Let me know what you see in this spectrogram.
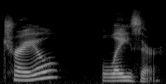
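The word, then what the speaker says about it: Trailblazer: blazer이 됩니다 tril blazer 여기서 가 장모음 소리가 나는 이유는 원래이 단어는 Trail이라는 단어와 blazer이라는 단어가 합쳐진 단어인데요이 blazer이라는이 단어의 가장 원형이입니다 blaze 자이 단어를 보면 몸이 a e 두 개밖에 없죠 그런데 끝 모음이 이예요 이때 보통 첫 번째 모음은 장모음 소리가 나죠 그래서이 단어에서 A 장모음 소리 a 나는 겁니다 자 다시이 단어로 돌아와서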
